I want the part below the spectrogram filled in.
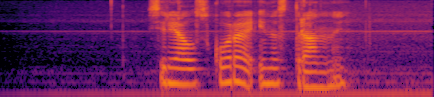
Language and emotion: Russian, neutral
